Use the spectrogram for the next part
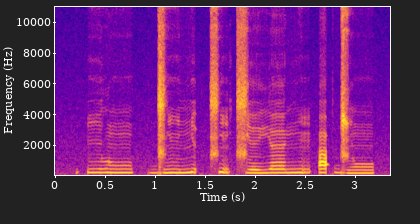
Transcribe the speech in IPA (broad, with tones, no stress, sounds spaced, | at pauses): ʔ i˦ l ũ˦ | d͡ʑ ĩ˨ ɲ ɪ˦ ʔ t͡ɕ ĩ˦˨ t͡ɕ e˨ j ɛ˦ ŋ ĩ˦˨ ʔ ä˦ ʔ d͡ʑ ũ˨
